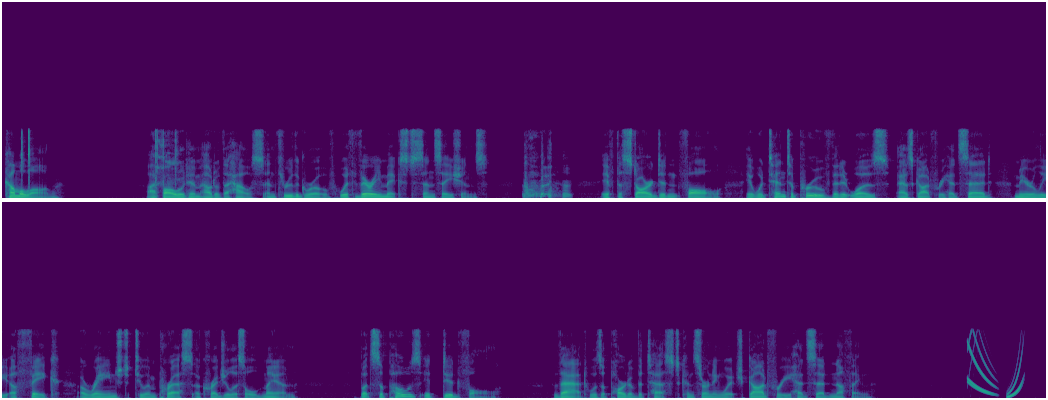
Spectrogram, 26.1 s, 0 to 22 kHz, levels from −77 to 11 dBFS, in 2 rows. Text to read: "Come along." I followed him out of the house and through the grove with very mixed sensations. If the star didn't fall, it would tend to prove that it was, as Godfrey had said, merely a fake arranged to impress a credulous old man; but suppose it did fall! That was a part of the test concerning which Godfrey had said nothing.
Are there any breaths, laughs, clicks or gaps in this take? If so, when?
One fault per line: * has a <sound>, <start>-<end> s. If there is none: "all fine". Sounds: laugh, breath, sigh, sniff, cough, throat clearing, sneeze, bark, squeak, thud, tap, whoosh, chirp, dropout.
* has a cough, 6.5-7.2 s
* has a chirp, 25.1-25.8 s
